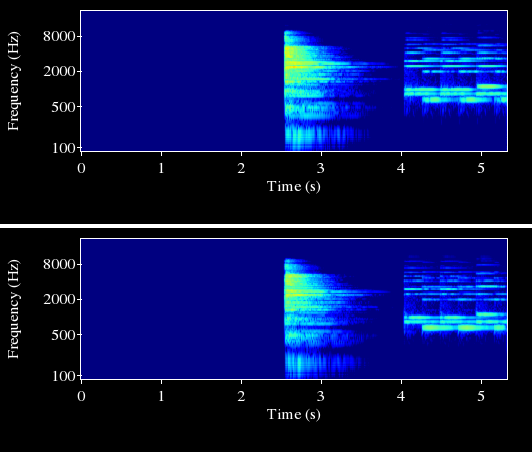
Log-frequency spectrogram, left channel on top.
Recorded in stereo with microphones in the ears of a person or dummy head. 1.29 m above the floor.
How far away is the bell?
About 0.8 m.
